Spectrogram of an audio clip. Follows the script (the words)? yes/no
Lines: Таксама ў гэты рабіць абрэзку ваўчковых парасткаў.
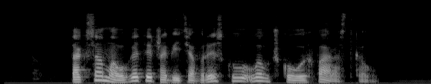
yes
